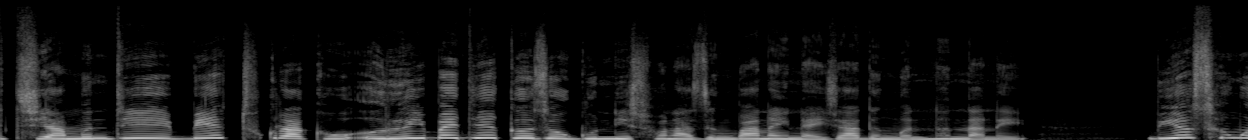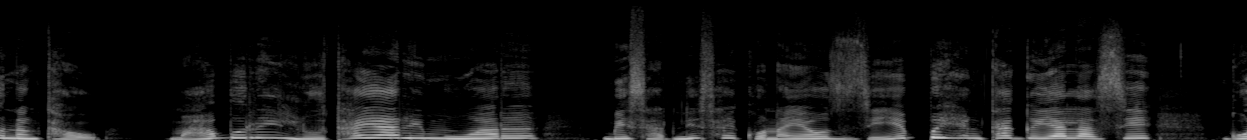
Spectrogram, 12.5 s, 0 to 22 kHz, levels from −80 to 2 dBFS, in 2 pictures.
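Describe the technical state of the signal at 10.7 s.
At 10.7 s the speech signal is intact, with no audible fault at that moment.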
